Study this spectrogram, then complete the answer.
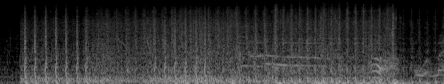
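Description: Rapid automatic gunfire in a Rainbow 6 shooter video game, a dense continuous burst of shots lasting several seconds, loud and close, with brief fast electronic blips near the end.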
